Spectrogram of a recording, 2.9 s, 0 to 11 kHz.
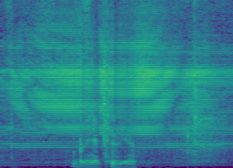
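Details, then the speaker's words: Scratch-built Hammond Leslie cabinet in a 16-space rack: steady low hum with a thin buzzing edge, unchanged throughout. Unplugging every input changes nothing, so the owner concludes the hum originates in the amplifier; not bad but unwanted. "you could sit here and unplug all of these and nothing changes that kind of tells me that it's originating from that amplifier it's still not that bad but I'd still like to get rid of it"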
